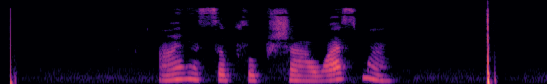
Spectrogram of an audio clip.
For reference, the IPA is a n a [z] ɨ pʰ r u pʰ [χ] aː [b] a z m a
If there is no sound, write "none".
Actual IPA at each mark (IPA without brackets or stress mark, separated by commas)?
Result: s, ʂ, w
